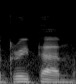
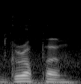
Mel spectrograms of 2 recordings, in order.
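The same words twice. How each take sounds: First: Group M with a separate "EM"; spelt-letter pronunciation. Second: Group M run together as "GRUP-um"; run-together pronunciation. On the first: Correcting the brand name for viewers, "Group M" as "groop EM". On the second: Naming the air filter brand, unsure pronunciation, "Group M" as "GRUP-um". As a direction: say "Group M" as one word, "GRUP-um". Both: Shown as a demonstration. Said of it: "however the fucking hell you say it".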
